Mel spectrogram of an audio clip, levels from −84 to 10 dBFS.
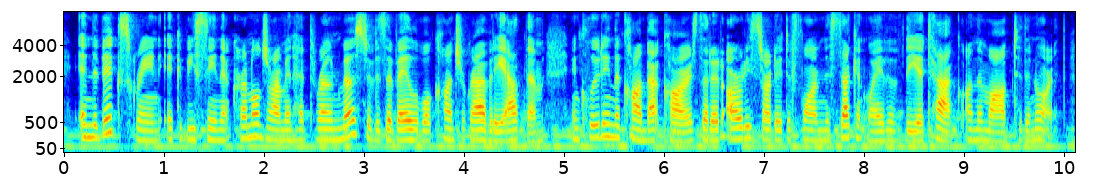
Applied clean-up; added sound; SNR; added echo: none; Musical instrument; 15 dB; none.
